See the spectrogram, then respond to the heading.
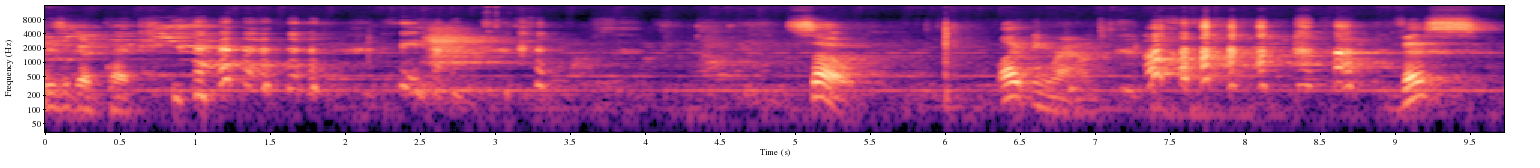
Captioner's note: laughs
